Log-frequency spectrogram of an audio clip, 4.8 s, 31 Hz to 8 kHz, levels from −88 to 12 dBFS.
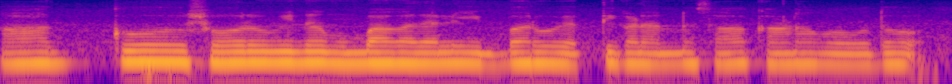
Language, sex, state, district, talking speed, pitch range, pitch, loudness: Kannada, male, Karnataka, Bangalore, 100 wpm, 120-130 Hz, 125 Hz, -16 LUFS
